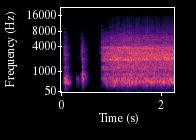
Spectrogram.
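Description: Small personal bullet-style blender's motor starting up about a second in and running at full speed with a steady, loud whir. It is puréeing soft papaya chunks with rose water and honey.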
